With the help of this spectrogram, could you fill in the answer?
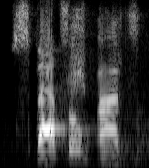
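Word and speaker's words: Spätzle: Fries, Spertzel. How do you say that? Spatzel.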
